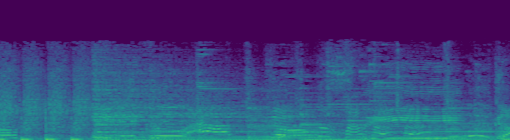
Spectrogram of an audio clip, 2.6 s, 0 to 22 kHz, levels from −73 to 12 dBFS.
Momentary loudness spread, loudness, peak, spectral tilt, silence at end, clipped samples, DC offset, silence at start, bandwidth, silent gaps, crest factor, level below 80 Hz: 2 LU; -18 LUFS; -6 dBFS; -3.5 dB/octave; 0 s; under 0.1%; under 0.1%; 0 s; 16 kHz; none; 14 dB; -28 dBFS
